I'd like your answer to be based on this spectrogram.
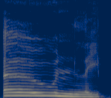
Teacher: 前面的这个 a 也就是这个 schwa sound 是要拉长拖长声音，后面的那个 o 是短音，所以说呢前面的长后面的短啊，双元音都是这样的 o 再去加前鼻音 on 再去加力 only 那美音呢要发成 only 啊，因为这个元音是一个 o 的发音。再去加鼻音就好了 only in the 后面连读 in the · Term: 英音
